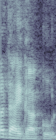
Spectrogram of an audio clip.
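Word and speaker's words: 大学: มั้ ฮะ เค ว่า ได กากุ ได กากุ ได กากุ มัน ก็ ฟัง เป็น คล้าย ๆ งอ งู ไป ใน ตัว นะ ฮะ เพราะ ฉะนั้น มัน มา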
